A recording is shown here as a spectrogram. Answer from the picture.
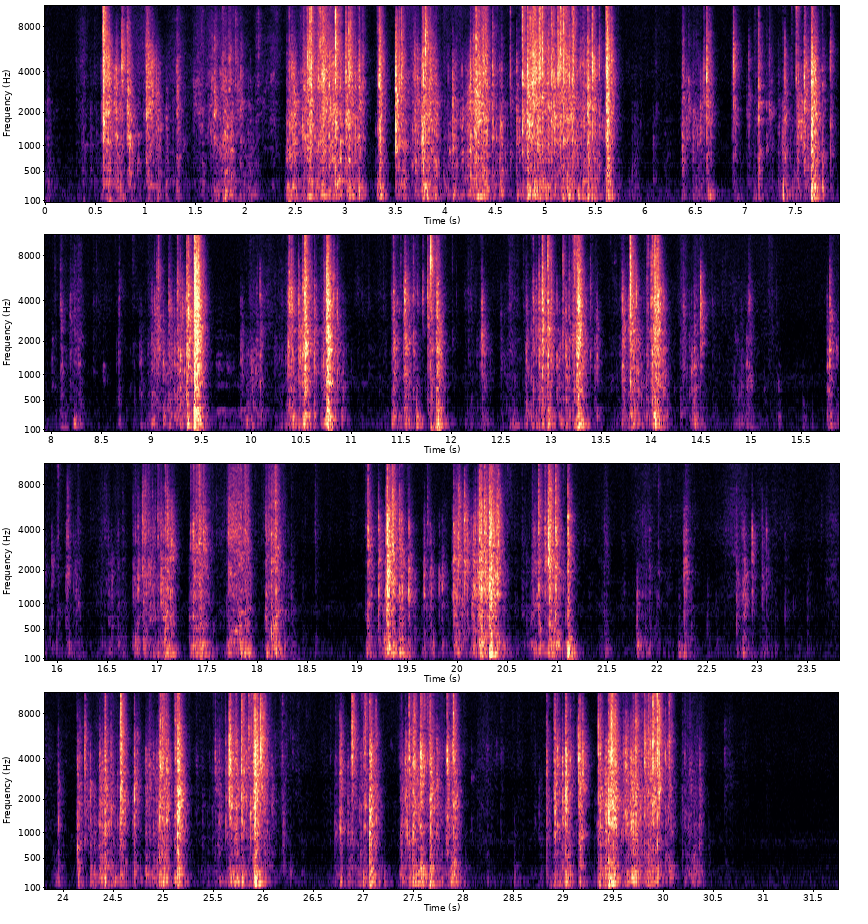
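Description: Dalmatian tearing and chewing a plastic dog-food bag: crinkling, crackling rustles in irregular bursts, with a few quieter gaps between.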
